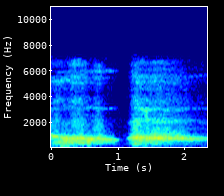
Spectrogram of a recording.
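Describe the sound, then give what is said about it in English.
Darth Vader's mechanical respirator breathing from Star Wars: a long, raspy, hissing inhale, a brief pause, then an equally long, raspy exhale, steady and heard alone. “Darth Vader is always going to be that popular villain that everybody going to love. It's just that when you hear that breathe,”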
